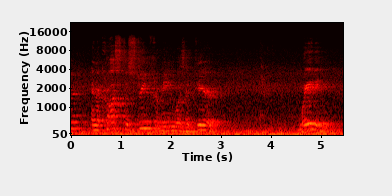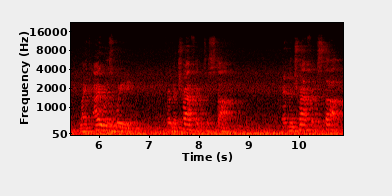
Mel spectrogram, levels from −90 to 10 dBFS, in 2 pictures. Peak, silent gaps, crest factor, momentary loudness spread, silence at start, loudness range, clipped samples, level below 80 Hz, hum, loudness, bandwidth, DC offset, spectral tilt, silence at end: -24 dBFS; none; 18 dB; 10 LU; 0 s; 3 LU; under 0.1%; -46 dBFS; none; -44 LUFS; 15 kHz; under 0.1%; -6 dB/octave; 0 s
